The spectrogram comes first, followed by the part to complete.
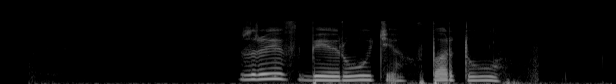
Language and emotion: Russian, sad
